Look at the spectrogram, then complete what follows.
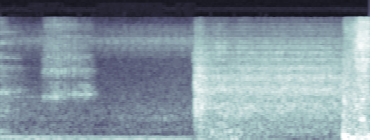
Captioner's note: water splashing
